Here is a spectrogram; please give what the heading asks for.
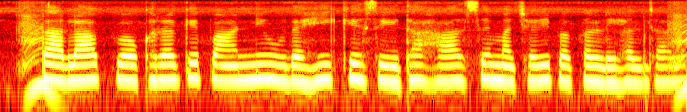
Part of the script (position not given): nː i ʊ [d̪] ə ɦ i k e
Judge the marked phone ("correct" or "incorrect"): correct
